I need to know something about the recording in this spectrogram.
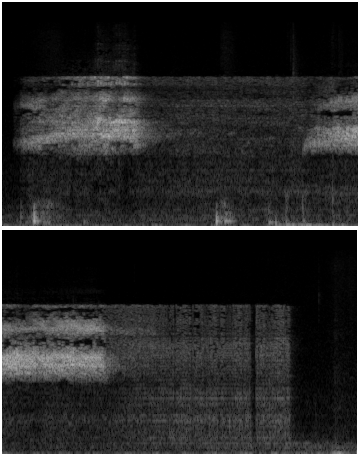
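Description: Two long, harsh, hissing screeches of a barn owl, each lasting one to two seconds, loud, separated by a short pause, with a faint steady background noise and no talking.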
